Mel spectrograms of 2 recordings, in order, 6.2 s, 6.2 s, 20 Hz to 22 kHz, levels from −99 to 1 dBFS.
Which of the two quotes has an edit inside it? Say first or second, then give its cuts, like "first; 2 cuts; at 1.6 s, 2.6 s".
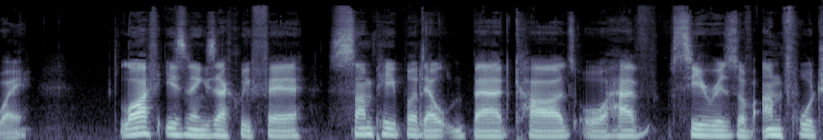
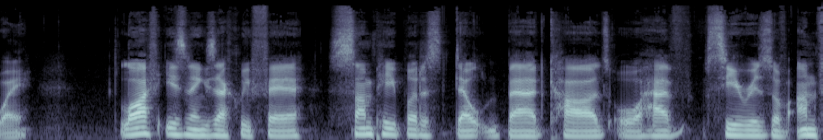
first; 1 cut; at 3.1 s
